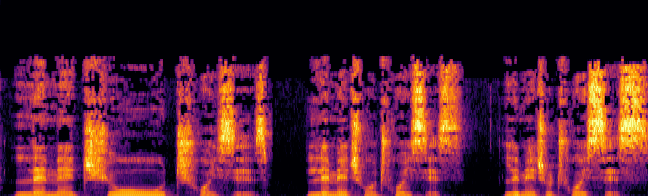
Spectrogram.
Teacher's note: years, when life may limit your choices,这个 limit,尾部的 t,和后面 you 的这个 y,做连读同化。我们说 t 和 y,连读同化等于一个 ch 的发音。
